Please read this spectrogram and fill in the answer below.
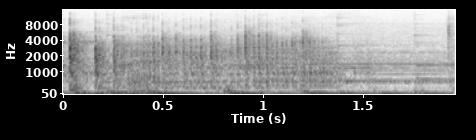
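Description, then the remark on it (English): Dice rattle and clatter in quick succession, a dense run of small hard clicks and taps tumbling across a surface, fairly loud with no voices; the dice are rolled to decide whether a boat sustains damage. “I'm going to roll for the integrity of the boat.”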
